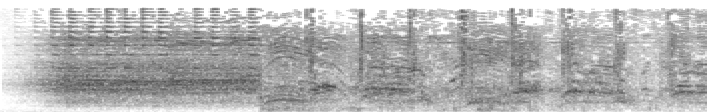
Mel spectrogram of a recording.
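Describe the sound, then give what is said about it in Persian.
A street protest crowd in Minsk, Belarus, builds into a loud, dense roar, then breaks into rhythmic group shouting with sharp repeated accents, many voices together throughout. “ابتدای گزارش صدای تظاهرات را می شنوید”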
